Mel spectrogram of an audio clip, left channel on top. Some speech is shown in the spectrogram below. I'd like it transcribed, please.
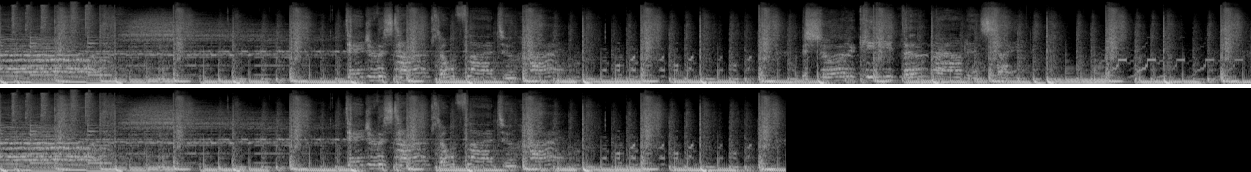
Times don't fly too high. Be sure to keep the ground in sight.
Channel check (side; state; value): right; drops out; at 7.9 s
